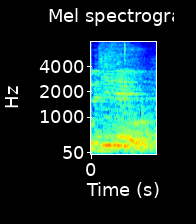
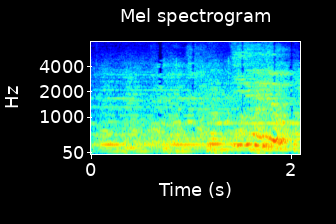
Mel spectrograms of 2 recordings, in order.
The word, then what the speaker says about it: Ti Zwezo: Karine Doran de Tizéou. Tizouézo, c'était ça, donc j'ai mal prononcé, je reprends.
